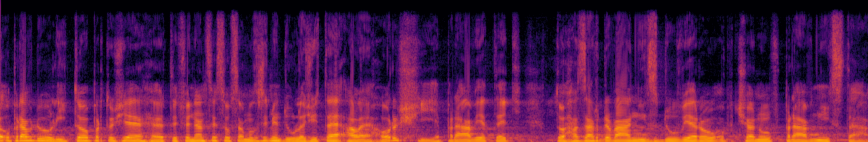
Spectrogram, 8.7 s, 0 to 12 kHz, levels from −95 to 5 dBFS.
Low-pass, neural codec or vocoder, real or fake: 10.8 kHz; none; real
